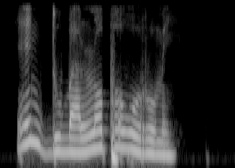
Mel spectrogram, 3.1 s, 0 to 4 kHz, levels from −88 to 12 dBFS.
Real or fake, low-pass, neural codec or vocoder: real; 3.6 kHz; none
